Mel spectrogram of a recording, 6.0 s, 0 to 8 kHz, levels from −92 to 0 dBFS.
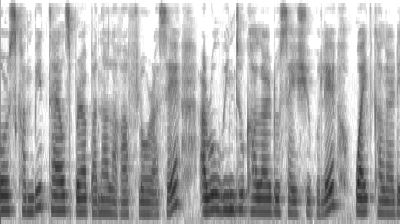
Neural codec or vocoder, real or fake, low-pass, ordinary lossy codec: none; real; 7.2 kHz; none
